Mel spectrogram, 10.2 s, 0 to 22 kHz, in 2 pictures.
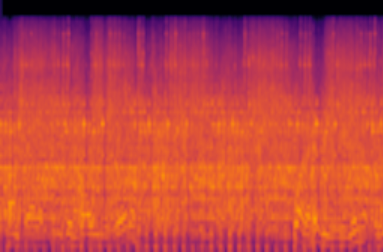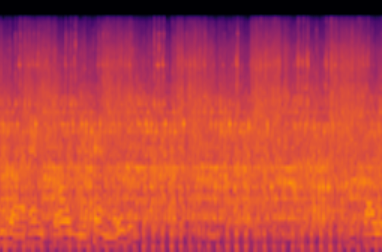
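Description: Buzacott 2 HP stationary engine running steadily at about 450 RPM, driving an Ajax sludge pump through cast-iron gearing, with a fast, even clatter. Water splashes out of the pump outlet.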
